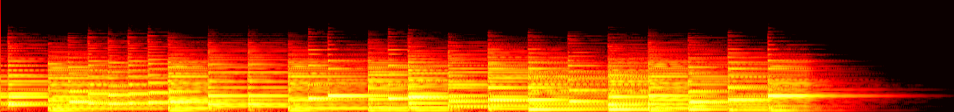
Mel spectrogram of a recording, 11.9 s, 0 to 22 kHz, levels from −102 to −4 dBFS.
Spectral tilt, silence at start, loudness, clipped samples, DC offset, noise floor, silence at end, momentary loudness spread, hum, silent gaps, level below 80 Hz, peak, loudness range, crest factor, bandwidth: -10.5 dB/octave; 0 s; -20 LUFS; under 0.1%; under 0.1%; -80 dBFS; 1.35 s; 6 LU; none; none; -38 dBFS; -4 dBFS; 2 LU; 16 dB; 5.2 kHz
